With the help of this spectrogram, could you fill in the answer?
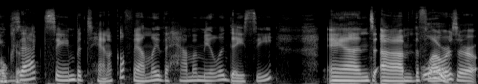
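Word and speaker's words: Hamamelidaceae: which is known botanically is hemamilis is the Hama miladesi hamamila Desi yes so the hemelidacy family two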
